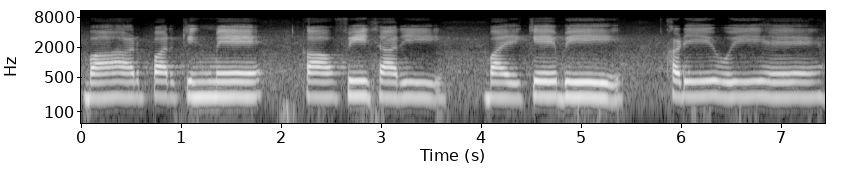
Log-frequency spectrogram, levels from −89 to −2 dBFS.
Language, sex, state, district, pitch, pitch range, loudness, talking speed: Hindi, female, Rajasthan, Jaipur, 200 Hz, 195-205 Hz, -15 LUFS, 80 wpm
